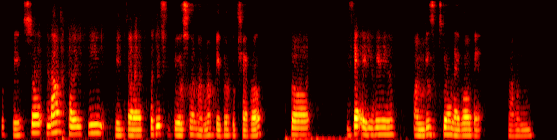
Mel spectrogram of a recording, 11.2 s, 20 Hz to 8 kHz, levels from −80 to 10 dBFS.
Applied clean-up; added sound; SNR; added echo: neural mask model DeepFilterNet 3.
